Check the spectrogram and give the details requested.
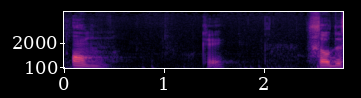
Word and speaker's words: Om: The syllable Om, it is actually made in 3 parts. It's the sound A, U, and Ma. The sound A and U makes O. The sound O with Ma makes Om.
